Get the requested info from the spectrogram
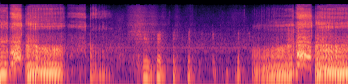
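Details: Angry Maltese dog indoors, growling and snapping fast; low rasping growl bursts at start and end, with short snaps between and a woman scolding in Arabic.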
